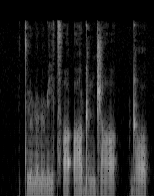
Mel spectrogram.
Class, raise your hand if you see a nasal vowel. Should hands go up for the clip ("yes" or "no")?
no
